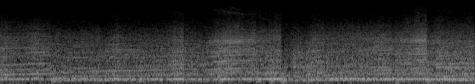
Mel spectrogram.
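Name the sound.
touring cars racing at Oran Park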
